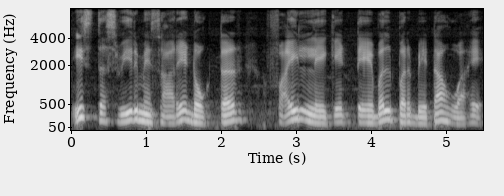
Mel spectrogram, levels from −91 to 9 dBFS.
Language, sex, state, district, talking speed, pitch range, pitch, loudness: Hindi, male, Arunachal Pradesh, Lower Dibang Valley, 130 wpm, 120-160 Hz, 135 Hz, -16 LUFS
